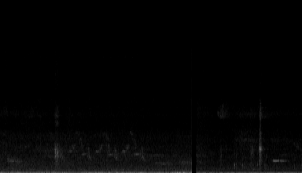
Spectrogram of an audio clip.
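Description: Faint birdsong: scattered short chirps and calls over a steady low rumble, with the sound cutting out for an instant just before the four-second mark.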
